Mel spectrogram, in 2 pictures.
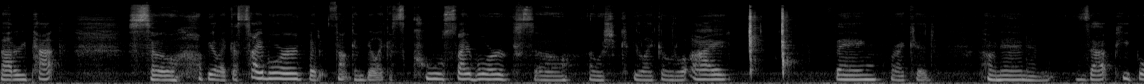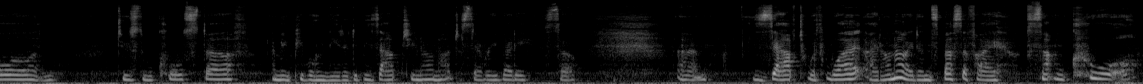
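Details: Adult woman with essential tremor since childhood, affecting her vocal cords for about 3–4 years, before focused ultrasound treatment; a voice-loss-causing medication had left her near-whisper, substantially better after stopping; essential voice tremor.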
